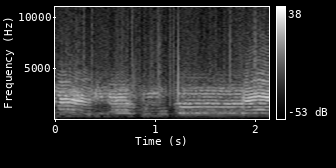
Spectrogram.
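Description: Song intro of layered sung vocal harmonies, with no drums or bass.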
